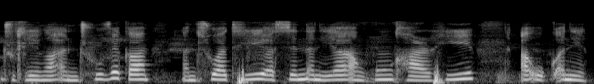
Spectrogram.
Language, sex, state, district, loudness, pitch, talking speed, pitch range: Mizo, female, Mizoram, Aizawl, -18 LUFS, 215 Hz, 210 wpm, 200-230 Hz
